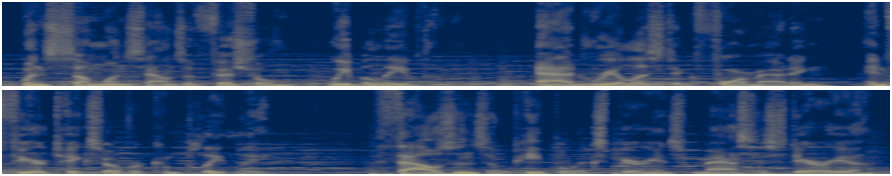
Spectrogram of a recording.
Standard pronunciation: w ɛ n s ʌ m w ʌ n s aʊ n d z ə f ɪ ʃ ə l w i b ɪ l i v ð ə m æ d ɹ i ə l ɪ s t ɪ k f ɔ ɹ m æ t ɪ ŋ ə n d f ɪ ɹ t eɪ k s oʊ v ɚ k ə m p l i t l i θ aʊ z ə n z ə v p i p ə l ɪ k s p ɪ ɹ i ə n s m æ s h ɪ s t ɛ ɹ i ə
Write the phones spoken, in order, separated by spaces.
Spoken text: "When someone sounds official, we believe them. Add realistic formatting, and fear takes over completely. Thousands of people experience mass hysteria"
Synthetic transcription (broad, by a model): w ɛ n s ʌ m w ʌ n s aʊ n d z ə f ɪ ʃ l w i b ɪ l i v ð ə m æ d ɹ i ə l ɪ s t ɪ k f ɔ ɹ m æ t ɪ ŋ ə n f ɪ ɹ t eɪ k s oʊ v ɚ k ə m p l i t l i θ aʊ z ə n z ə v p i p l ɪ k s p ɪ ɹ i ə n s m æ s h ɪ s t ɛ ɹ i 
